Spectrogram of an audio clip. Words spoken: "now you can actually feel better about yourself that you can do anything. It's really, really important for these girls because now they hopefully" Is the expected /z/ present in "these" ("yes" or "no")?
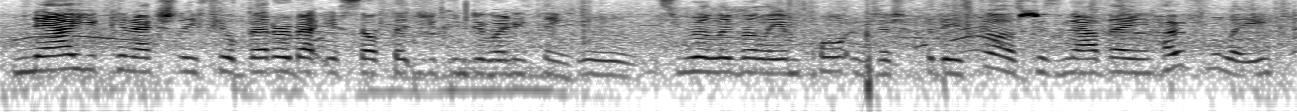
yes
